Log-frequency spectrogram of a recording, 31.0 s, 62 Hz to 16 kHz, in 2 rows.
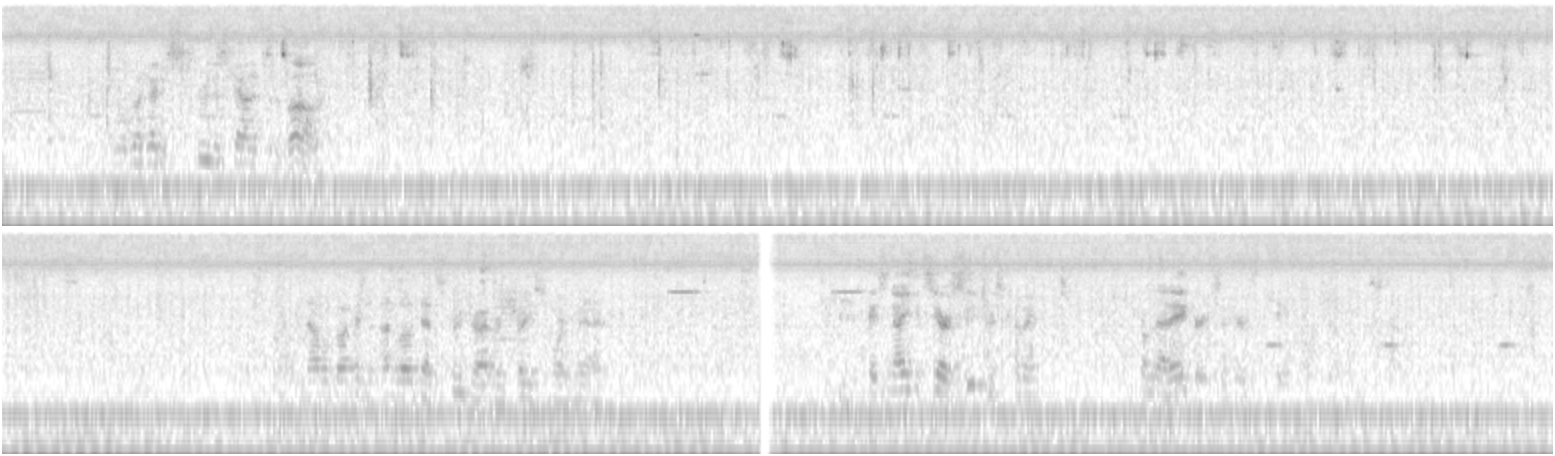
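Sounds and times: low electrical hum: 0:00.0 - 0:31.0.

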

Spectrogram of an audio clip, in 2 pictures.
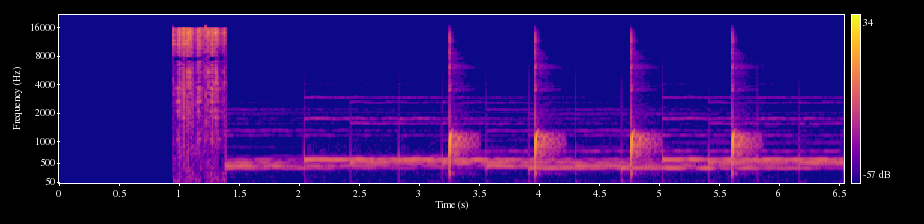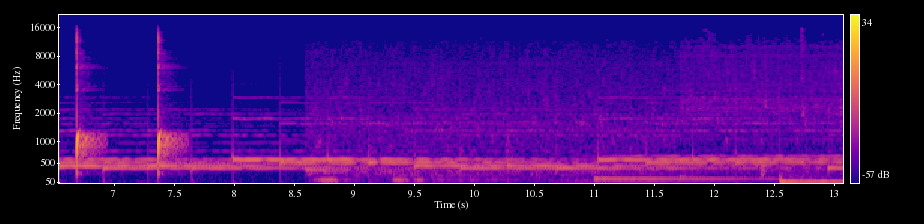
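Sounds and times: background music: 0:01.4 - 0:13.0
plop sound effects: 0:03.2 - 0:04.2, 0:04.8 - 0:05.0, 0:05.6 - 0:05.9, 0:06.7 - 0:07.6.

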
